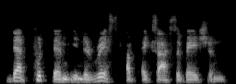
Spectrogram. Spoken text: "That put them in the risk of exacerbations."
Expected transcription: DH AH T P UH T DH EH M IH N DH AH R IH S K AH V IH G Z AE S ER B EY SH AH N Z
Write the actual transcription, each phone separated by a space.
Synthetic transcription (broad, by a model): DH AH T P UH T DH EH M IH N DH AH R IH S K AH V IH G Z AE S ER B EY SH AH N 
